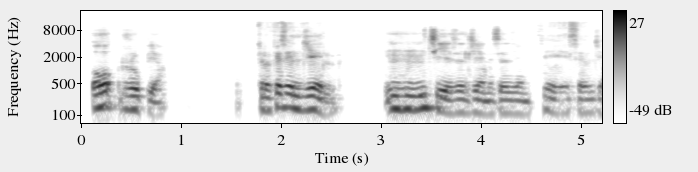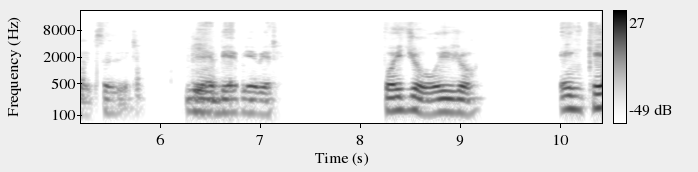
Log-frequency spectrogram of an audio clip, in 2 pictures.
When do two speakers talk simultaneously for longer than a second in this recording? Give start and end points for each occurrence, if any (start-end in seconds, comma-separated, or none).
none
